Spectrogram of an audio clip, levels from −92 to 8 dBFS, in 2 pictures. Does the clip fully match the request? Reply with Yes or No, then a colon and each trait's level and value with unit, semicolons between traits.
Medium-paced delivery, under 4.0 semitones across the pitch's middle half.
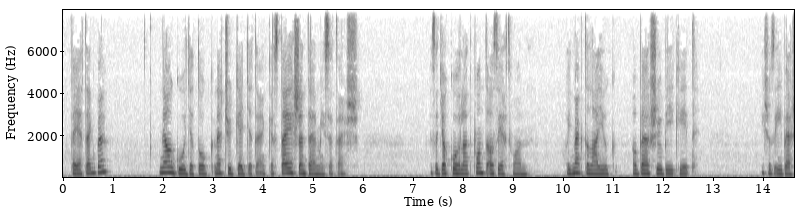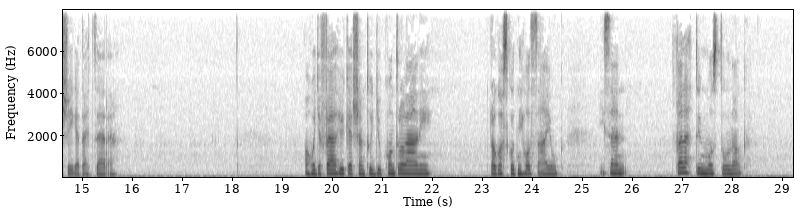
No: slow, 70 wpm; narrow, 2.5 semitones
